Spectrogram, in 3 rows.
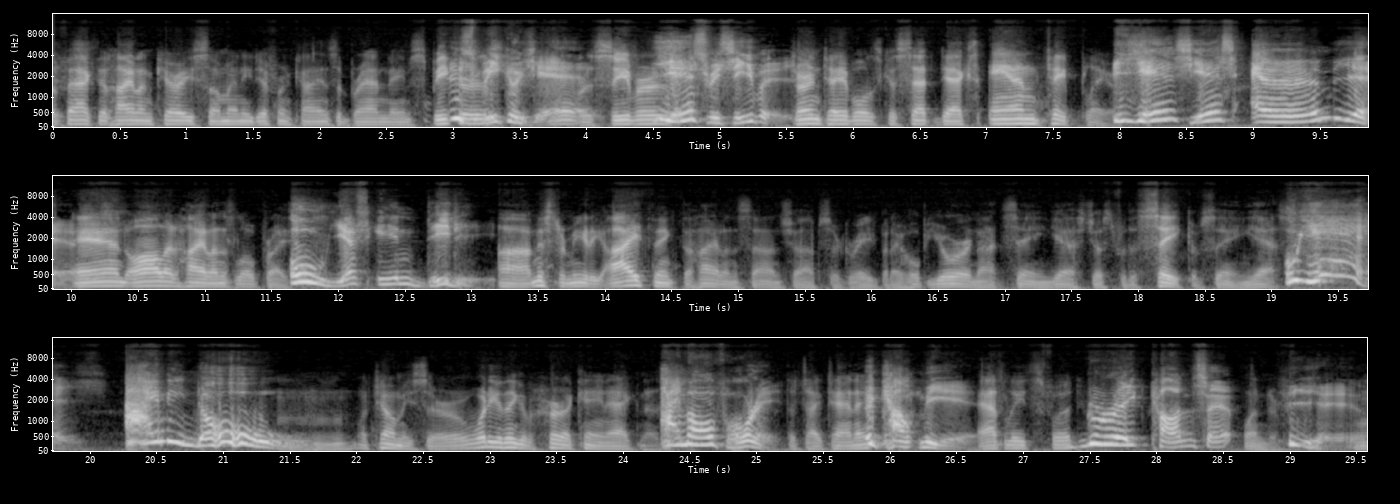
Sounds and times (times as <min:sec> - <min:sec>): Speech: 0:00.0 - 0:29.5.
